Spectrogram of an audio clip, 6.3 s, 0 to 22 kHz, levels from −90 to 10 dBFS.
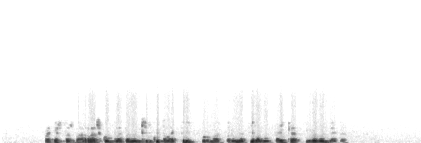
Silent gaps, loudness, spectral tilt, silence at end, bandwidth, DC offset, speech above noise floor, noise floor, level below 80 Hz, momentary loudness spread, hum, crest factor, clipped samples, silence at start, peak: none; -18 LUFS; -12.5 dB/octave; 1.15 s; 3.5 kHz; under 0.1%; 63 dB; -80 dBFS; -66 dBFS; 8 LU; none; 16 dB; under 0.1%; 0.7 s; -2 dBFS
